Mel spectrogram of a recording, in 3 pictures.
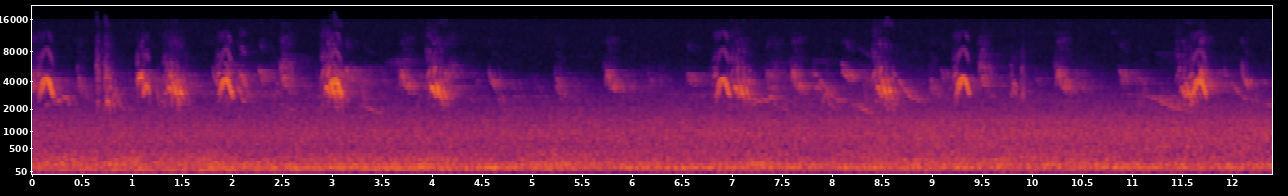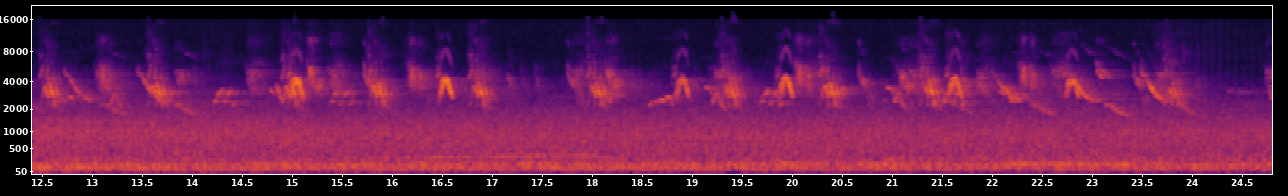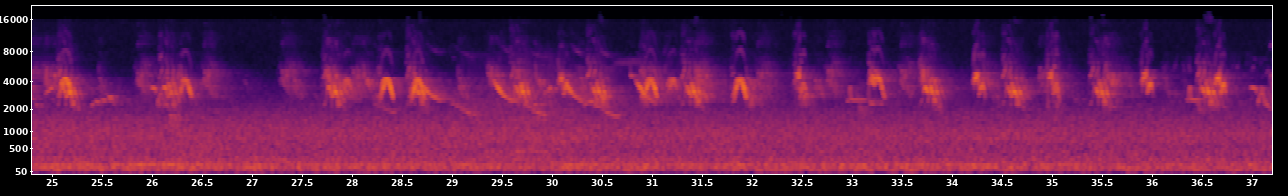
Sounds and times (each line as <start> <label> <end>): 0.0 birds 37.2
